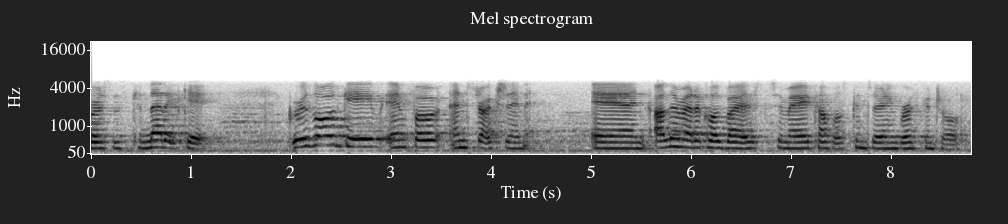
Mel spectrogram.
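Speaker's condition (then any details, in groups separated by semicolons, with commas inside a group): No condition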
